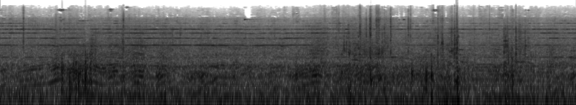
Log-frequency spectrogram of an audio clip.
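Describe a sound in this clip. Tyres knock and scrape over rough ground and roots.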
